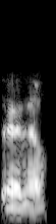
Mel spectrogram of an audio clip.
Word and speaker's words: Angel: Yeah, you say it the Spanish way, it's Angel, so you're good.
